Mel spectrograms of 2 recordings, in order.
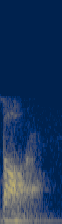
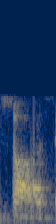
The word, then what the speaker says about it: Saar: Just type my name, Xavier, and actually pronounce Saar. I know it kind of sounds like Sayer, but it's actually Saar, Xavier Saar.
